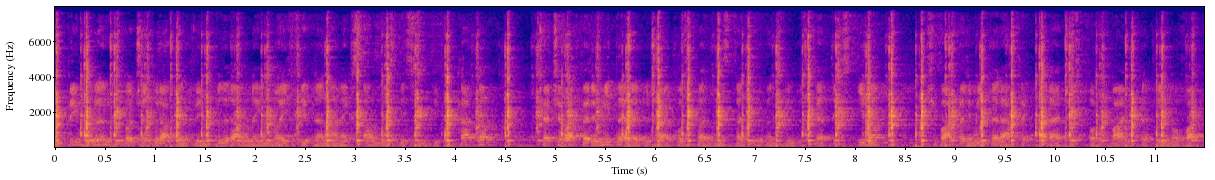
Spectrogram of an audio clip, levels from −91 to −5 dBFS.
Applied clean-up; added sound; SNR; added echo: none; Clock; -5 dB; reverberation time 2.4 s.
